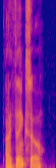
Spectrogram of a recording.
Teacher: Notice the stress on the verb in short answers with so. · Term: Sentence stress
